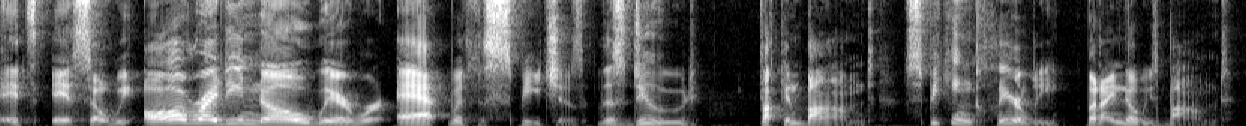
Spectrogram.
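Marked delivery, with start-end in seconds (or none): none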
